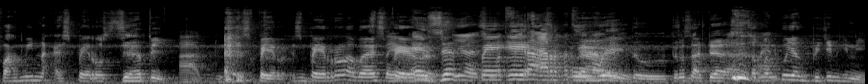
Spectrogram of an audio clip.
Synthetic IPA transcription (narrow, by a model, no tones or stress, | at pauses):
fahminaʔɛspeɾosd͡ʒ̥at̪ia̰̥ | ɛspeɾoɛspeɾoapaɛspeɾd͡ʒapeaarowet̪ut̪əɾʊsad̥at̪əmənkujaŋb̥i̤kɪnkinḭ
